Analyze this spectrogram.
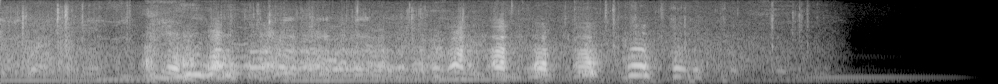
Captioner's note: laughter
